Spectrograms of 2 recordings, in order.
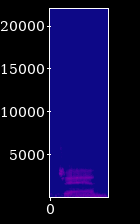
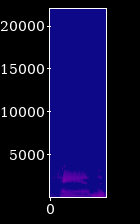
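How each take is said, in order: First: The word begins with a hard J sound. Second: The word begins with a breathy H sound. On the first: The speaker calls it right. "It's not a silent J or a, a Spanish J" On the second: The speaker calls it wrong.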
